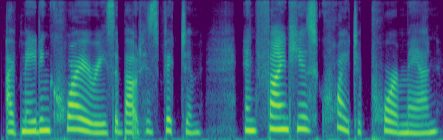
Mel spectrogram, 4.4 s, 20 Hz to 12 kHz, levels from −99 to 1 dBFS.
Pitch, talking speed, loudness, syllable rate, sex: 240 Hz, 190 wpm, -19 LUFS, 5.1 syllables/s, female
